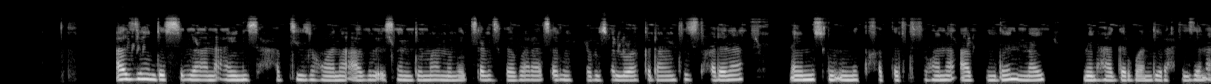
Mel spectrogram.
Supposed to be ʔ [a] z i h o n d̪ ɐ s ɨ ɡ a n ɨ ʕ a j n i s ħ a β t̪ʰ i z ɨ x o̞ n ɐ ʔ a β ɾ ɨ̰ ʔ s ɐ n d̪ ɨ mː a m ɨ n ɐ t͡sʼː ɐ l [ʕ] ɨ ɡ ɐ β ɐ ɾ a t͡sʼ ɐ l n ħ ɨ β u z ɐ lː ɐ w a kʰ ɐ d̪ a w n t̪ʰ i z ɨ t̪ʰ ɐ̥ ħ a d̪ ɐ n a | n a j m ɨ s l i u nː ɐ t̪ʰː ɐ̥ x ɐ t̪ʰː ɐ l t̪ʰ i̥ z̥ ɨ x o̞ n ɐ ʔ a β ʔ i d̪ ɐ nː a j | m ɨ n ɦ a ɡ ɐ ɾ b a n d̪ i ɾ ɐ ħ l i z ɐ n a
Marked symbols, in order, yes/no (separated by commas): yes, no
